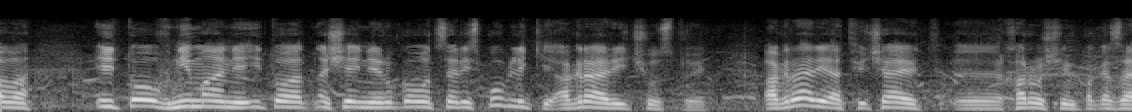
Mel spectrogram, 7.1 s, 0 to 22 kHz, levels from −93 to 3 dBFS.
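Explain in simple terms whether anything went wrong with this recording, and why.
Nothing went wrong here: the audio just carries on without any interruption, glitch or sudden change that would hint at a problem in the chain.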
